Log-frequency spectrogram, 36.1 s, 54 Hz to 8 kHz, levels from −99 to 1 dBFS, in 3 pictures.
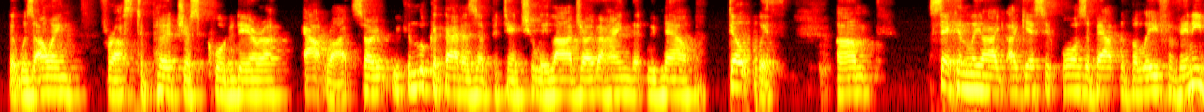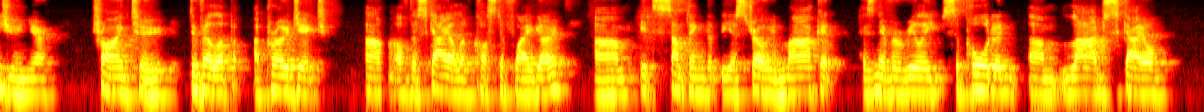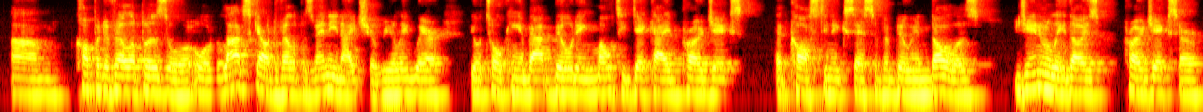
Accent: Australian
